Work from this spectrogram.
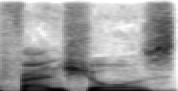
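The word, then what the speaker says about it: Featherstonehaugh: seen like you know the chumleys and the uh fanshawes didn't you do you remember that dance company the chol mondelez and the featherstone it's like when someone's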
